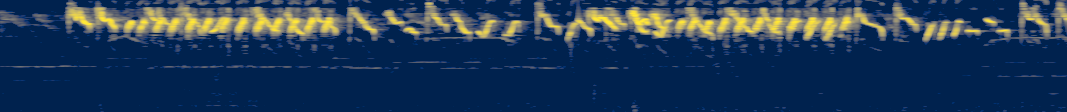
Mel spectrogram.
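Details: Oriental white-eye giving a long ngalas song, rapid high twittering runs broken by a short gap, then more fast chattering notes and scattered sharp chirps.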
